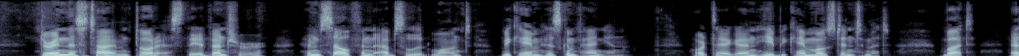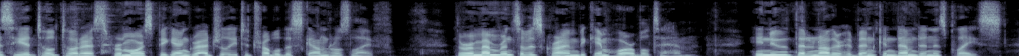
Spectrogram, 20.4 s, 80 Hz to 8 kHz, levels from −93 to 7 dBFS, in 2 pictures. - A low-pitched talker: Yes, low, 110 Hz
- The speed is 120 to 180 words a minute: Yes, average, 155 wpm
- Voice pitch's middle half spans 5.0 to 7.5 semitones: No, average, 3.7 semitones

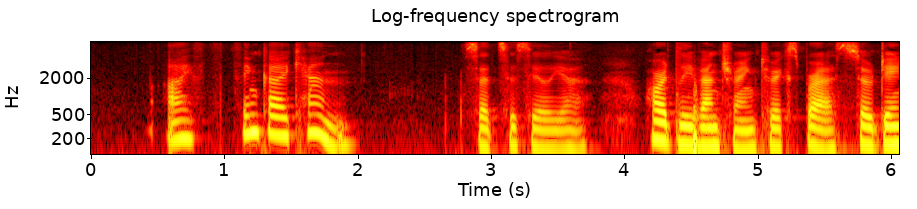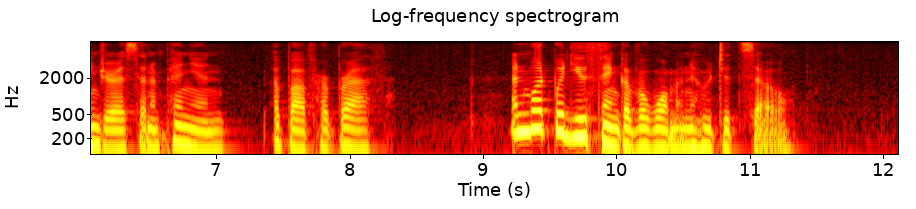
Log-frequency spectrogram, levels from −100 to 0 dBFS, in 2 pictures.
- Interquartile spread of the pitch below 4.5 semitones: No, average, 4.8 semitones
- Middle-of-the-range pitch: Yes, medium, 150 Hz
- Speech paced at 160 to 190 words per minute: No, average, 140 wpm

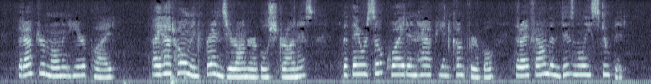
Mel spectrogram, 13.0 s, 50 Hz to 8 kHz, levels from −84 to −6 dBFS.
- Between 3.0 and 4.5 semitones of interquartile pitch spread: Yes, average, 3.7 semitones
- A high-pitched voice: Yes, very high, 285 Hz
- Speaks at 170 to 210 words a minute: No, slow, 135 wpm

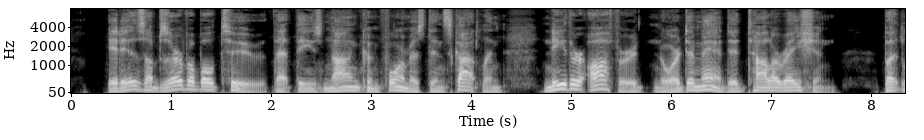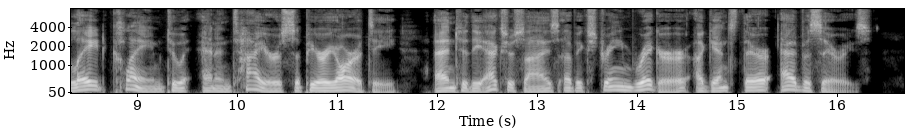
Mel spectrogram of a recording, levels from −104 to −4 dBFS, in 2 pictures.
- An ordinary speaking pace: No, slow, 110 wpm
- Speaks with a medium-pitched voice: No, low, 105 Hz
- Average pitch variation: No, wide, 6.0 semitones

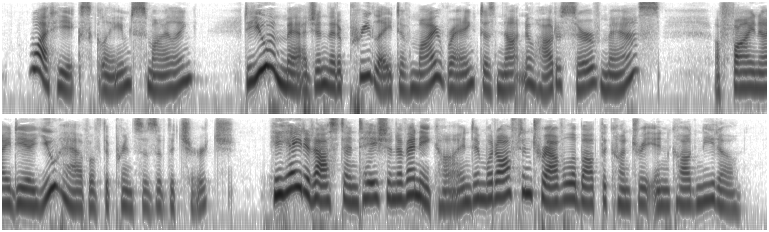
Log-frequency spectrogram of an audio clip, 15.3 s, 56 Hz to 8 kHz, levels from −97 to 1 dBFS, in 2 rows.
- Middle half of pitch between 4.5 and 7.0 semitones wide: Yes, average, 5.3 semitones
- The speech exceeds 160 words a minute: Yes, average, 175 wpm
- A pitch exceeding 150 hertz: Yes, medium, 185 Hz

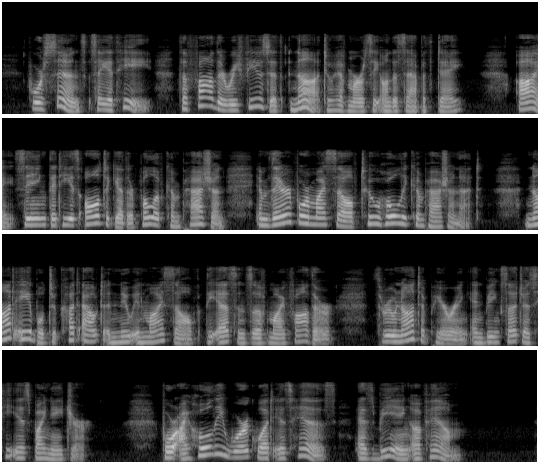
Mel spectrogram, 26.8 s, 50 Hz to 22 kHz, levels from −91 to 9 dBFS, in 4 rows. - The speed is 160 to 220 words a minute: No, average, 145 wpm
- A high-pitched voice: No, medium, 170 Hz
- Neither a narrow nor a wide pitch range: No, wide, 5.7 semitones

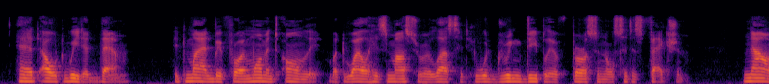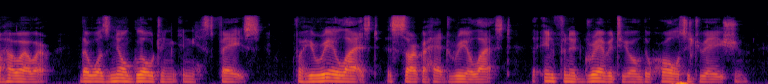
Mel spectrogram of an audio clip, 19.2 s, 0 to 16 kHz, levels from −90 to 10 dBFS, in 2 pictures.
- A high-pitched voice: No, low, 125 Hz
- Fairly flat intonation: Yes, narrow, 2.0 semitones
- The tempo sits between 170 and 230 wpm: No, average, 145 wpm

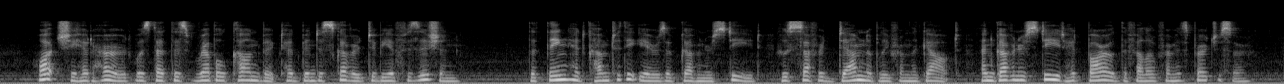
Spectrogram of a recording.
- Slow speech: No, average, 195 wpm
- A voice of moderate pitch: Yes, medium, 175 Hz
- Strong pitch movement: No, average, 3.5 semitones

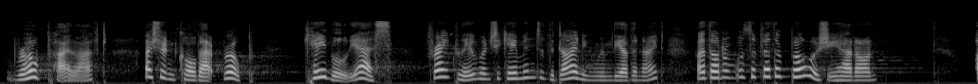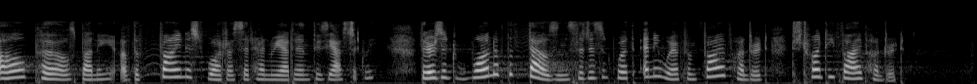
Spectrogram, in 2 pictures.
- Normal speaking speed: Yes, average, 180 wpm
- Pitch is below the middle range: No, very high, 270 Hz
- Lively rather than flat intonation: Yes, wide, 6.7 semitones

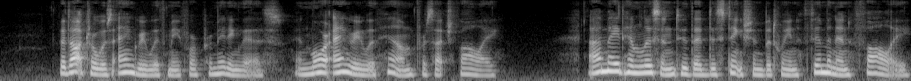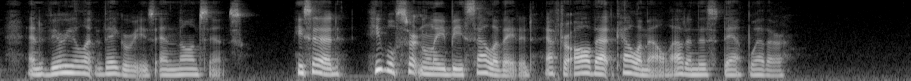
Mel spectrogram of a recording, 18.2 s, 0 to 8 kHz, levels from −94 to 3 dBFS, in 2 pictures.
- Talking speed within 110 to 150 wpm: No, average, 160 wpm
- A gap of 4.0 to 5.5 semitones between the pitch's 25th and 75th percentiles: Yes, average, 4.7 semitones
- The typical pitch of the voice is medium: Yes, medium, 170 Hz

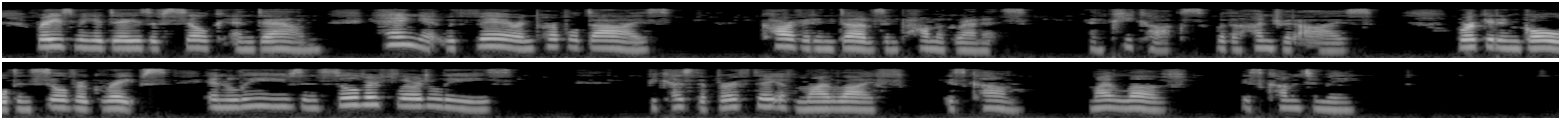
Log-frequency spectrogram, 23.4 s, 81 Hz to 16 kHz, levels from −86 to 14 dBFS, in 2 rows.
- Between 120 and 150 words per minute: Yes, average, 140 wpm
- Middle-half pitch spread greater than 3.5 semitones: No, average, 3.2 semitones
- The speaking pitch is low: No, high, 215 Hz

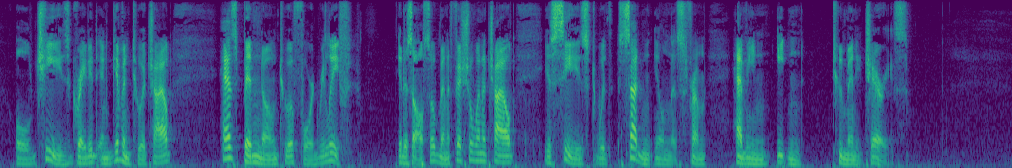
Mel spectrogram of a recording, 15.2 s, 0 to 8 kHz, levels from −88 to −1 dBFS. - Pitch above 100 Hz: No, very low, 90 Hz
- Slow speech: Yes, slow, 125 wpm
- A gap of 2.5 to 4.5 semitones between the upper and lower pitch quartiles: No, average, 5.2 semitones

